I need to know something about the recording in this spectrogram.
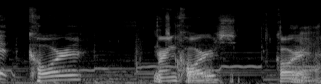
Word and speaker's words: Corps: It's Marine Corps. Or is that cors? It's core. It's singular. So, the the P is silent. The S is silent.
